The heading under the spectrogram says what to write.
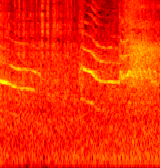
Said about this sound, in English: Oh, that was actually the Kia calling. Probably calling his mates. There's another one coming in. Now they're chatting to each other, that's lovely.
